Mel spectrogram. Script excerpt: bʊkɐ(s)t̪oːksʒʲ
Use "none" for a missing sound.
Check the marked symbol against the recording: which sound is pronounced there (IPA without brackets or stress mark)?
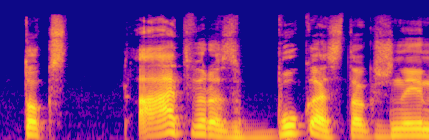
s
